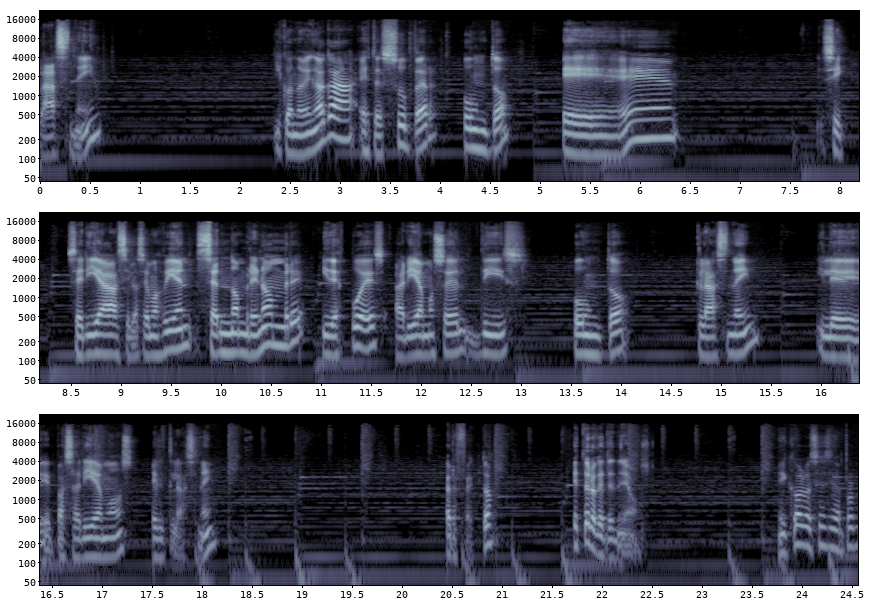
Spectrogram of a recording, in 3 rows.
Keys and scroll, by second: 0.0-1.7 typing, 2.1 Return, 3.2 u, 3.8 ., 9.9 Return, 10.1 Escape, 10.5 o, 11.8-13.9 typing, 14.2 Return, 15.9-18.1 typing, 19.8 Return, 20.3 ;, 20.5 Escape, 21.4 ctrl+s, 23.1 k.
